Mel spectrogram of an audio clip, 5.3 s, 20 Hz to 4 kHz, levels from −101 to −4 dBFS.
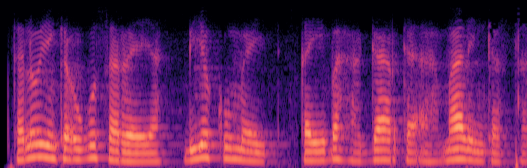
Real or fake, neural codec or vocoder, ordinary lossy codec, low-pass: real; none; AAC, 24 kbps; 3.6 kHz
